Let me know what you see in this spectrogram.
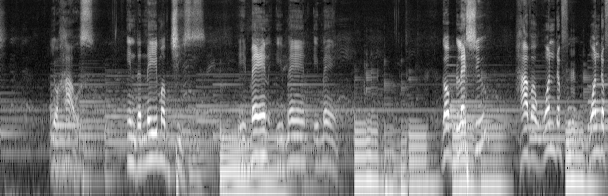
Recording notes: live-recording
